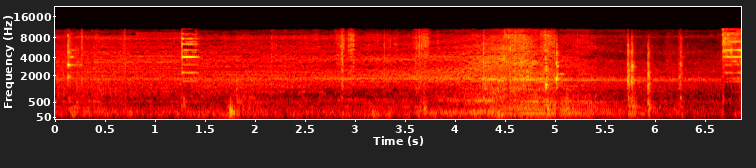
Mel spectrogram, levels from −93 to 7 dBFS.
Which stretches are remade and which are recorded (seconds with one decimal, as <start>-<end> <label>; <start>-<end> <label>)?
0.0-0.5 remade; 0.5-1.5 recorded; 1.5-2.1 remade; 2.1-2.7 recorded; 2.7-3.5 remade; 3.5-5.7 recorded; 5.7-6.9 remade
